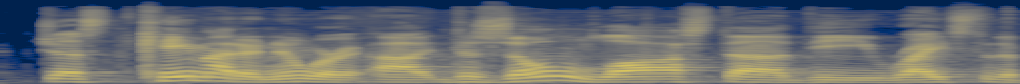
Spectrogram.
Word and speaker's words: DAZN: Dazn, that's Dazn. Yeah. That reminds me of my cousin who pronounces every name wrong.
